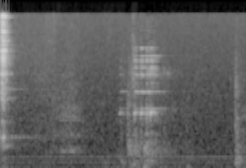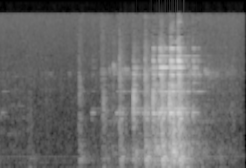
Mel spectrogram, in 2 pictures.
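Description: A wrench works on the brake of a Schwinn Prelude bicycle, shifting and centring the caliper near the fender. Sparse metallic ticks and clinks come close up, building to a louder burst of scraping and clicking near the end.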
